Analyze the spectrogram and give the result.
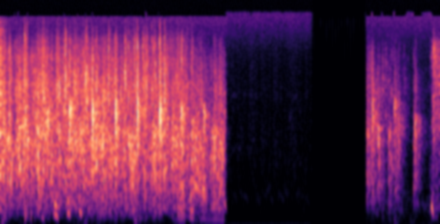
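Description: Loud, dense audience applause welcoming a pastor, with many hands clapping at once, breaking off into silence for about two seconds before a quieter burst of clapping returns.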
